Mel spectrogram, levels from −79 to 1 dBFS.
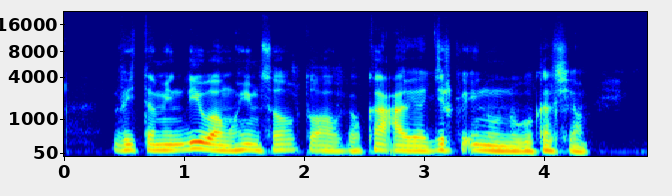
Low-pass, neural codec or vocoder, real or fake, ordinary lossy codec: none; codec, 44.1 kHz, 7.8 kbps, DAC; fake; none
